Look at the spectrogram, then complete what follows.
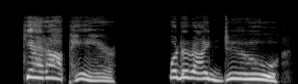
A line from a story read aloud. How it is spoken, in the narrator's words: he used to shout from the top of the stairs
